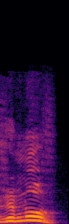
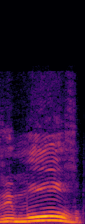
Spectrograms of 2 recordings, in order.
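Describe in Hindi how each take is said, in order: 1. पहला स्वर लंबा है। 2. पहला स्वर छोटा है। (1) "it is not रिमूव" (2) "word आता है छोटा"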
